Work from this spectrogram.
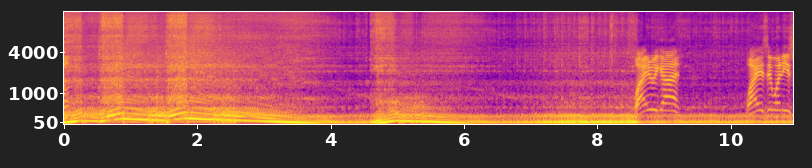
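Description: A turbocharged Honda engine revs up in a few sharp bursts, each one rising and then falling away, with a whoosh of air from the turbo at the end and people talking nearby.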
